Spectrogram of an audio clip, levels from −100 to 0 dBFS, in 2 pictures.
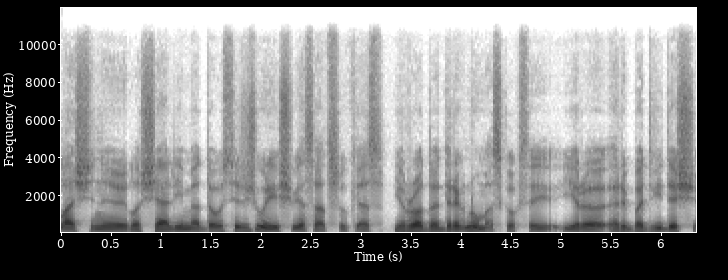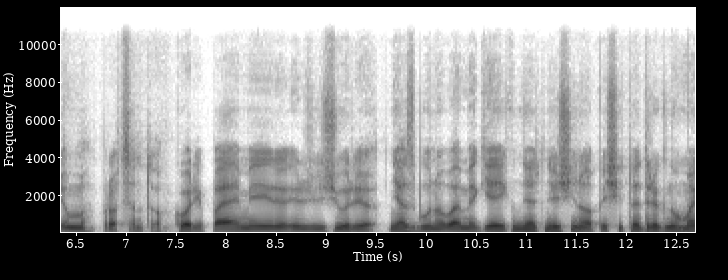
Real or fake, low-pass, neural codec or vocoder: fake; 10.8 kHz; codec, 24 kHz, 0.9 kbps, DualCodec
